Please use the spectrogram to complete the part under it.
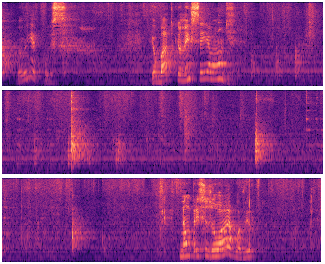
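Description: Hands squish and knead soft dough.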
